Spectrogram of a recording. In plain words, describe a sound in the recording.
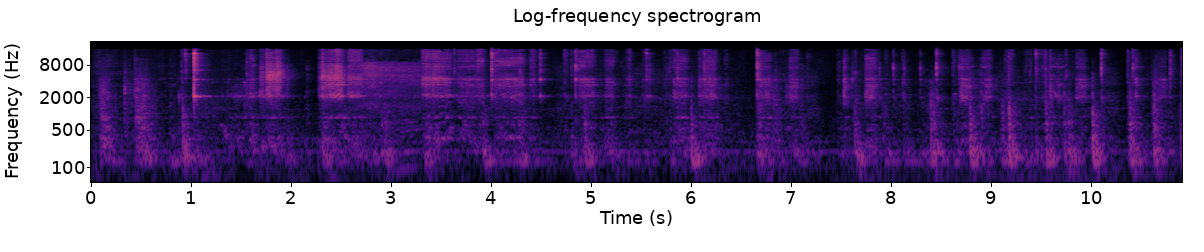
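A corkscrew squeaks as it twists into a wine bottle's cork.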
